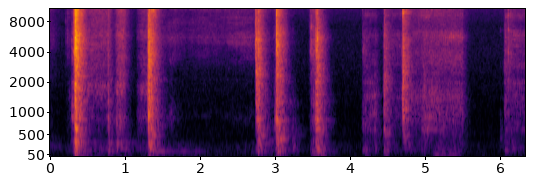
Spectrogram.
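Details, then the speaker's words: HP Photosmart 7260 inkjet printer (2003), tested after cartridge and paper feed repair including adjusting a part by about two millimeters; motor whir and roller clunks pull the sheet through without slipping: normal paper feed. "It feeds paper! Haha. What the... It feeds paper, so that's something weird. It never did that before."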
